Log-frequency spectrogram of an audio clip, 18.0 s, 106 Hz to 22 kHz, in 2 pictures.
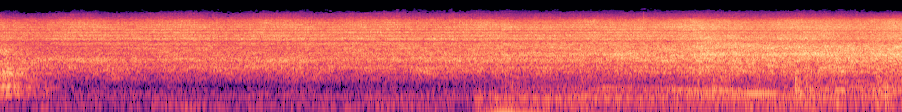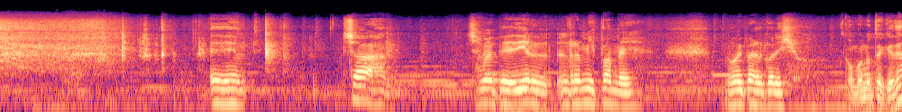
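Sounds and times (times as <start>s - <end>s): slot car motors whining: 4.8s - 10.6s.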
